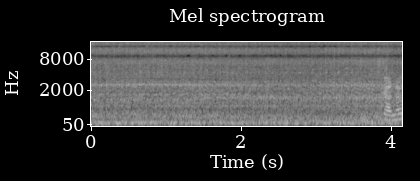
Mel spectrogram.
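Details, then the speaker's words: Four-wheel-drive California-emissions diesel truck at 241,000 miles, idling: steady low diesel clatter, even, no surging or extra knocks; no blow-by, no exhaust smoke; sounds healthy. "Sounds good up here. Then we don't have anything going on as far as any smoke or anything puffing out of the exhaust."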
